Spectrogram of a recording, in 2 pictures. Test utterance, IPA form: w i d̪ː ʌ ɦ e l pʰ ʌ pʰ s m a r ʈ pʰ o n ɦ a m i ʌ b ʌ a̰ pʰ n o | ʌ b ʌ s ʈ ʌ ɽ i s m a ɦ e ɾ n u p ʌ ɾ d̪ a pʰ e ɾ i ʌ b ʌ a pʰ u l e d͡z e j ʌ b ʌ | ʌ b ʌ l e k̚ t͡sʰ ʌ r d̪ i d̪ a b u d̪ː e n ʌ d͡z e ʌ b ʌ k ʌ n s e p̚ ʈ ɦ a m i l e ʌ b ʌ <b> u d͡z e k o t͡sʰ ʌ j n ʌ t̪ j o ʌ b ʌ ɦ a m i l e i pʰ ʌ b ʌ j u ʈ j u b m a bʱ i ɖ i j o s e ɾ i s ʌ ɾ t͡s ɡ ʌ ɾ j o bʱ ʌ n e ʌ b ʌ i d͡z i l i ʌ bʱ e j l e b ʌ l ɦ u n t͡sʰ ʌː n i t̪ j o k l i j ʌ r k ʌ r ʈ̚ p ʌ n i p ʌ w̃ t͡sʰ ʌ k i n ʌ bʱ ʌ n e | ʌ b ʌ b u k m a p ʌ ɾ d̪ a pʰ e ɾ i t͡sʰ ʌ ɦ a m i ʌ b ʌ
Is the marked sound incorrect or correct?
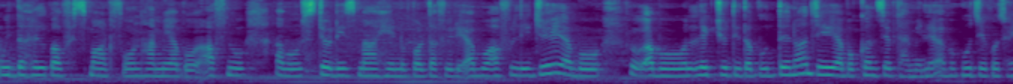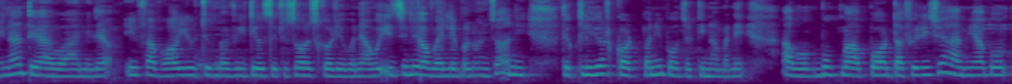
correct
